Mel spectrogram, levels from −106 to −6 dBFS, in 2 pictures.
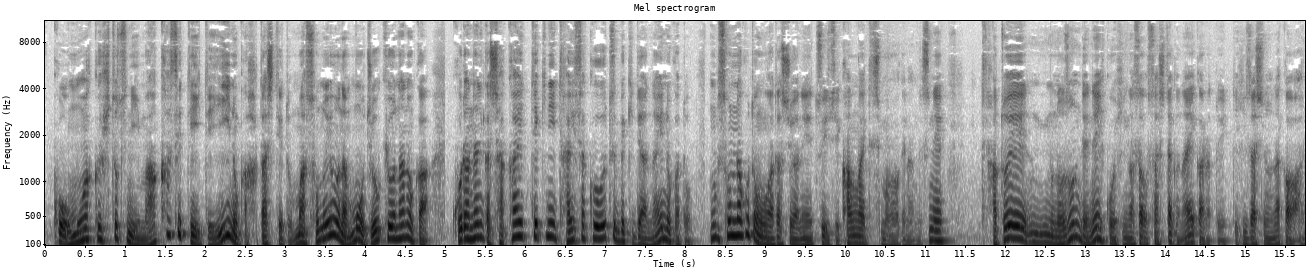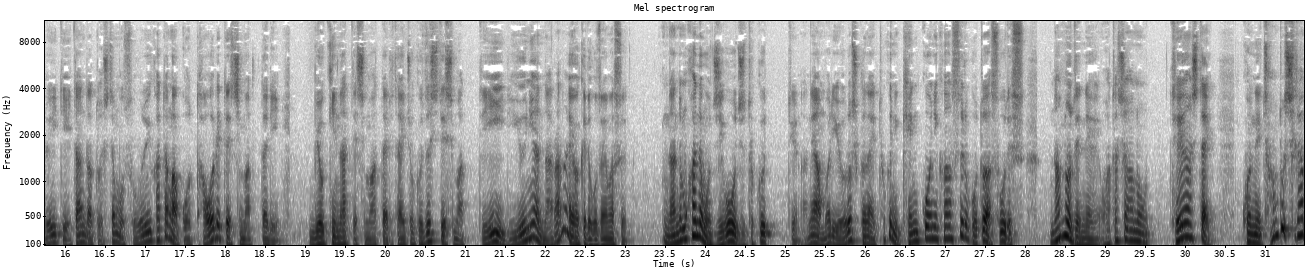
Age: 40-59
